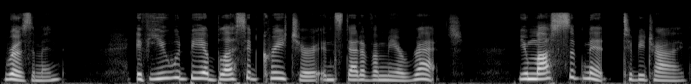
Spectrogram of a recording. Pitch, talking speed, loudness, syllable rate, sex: 225 Hz, 165 wpm, -20 LUFS, 5.2 syllables/s, female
